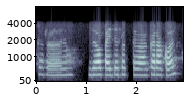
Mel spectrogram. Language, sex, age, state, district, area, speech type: Marathi, female, 18-30, Maharashtra, Hingoli, urban, conversation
